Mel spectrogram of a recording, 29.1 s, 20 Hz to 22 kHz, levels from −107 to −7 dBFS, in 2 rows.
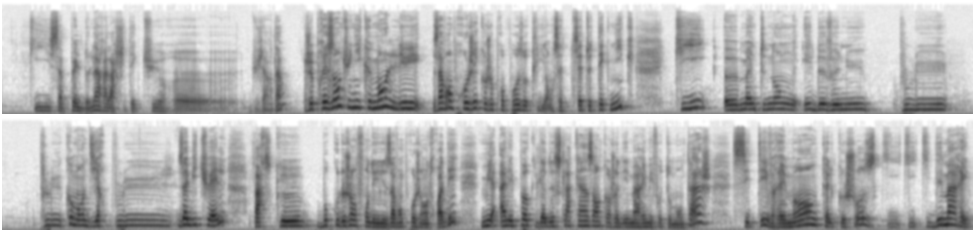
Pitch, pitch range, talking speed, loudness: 175 Hz, 145-195 Hz, 135 wpm, -29 LUFS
